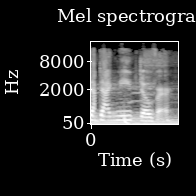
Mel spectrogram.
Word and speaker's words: Dagny Dover: good you can live life intentionally oh it's pronounced Dagny Dover Dagny means new dawn it's a new dawn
